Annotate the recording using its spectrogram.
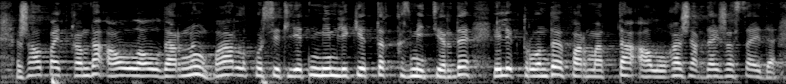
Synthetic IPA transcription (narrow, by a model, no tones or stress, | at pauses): ʒɑlˠpəɑjt̪̚qɑnd̪ɑʔɑwəlˠɑwəlˠd̪ɑɾənəɴbɑɾlˠəq̚kʲʰːɵɾse̞t̪ɪle̞t̪ɪnme̞mle̞kʲe̞t̪ːɪqqʰːəzme̞t̪ːe̞ɾd̪ɪ | e̞le̞k̚t̪ro̞nd̪əformat̪ːɑʔɑlˠuʁɑʒɑʁd̪ɑjʒɑsɑjd̪ə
